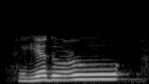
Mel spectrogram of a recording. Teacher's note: दाल साकिन है, कलकला करेंगे। ऊ हरूफ मद्दा है, 1 सेकंड के लिए मद करेंगे।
